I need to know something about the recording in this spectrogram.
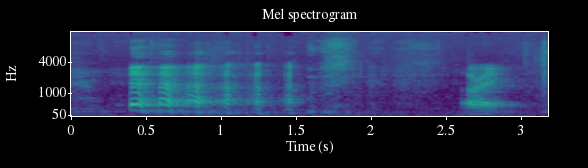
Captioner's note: laughter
